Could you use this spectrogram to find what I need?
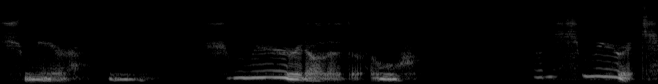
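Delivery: goofy, daft, high-pitched put-on voice. Doing a marbling project on video, the speaker uses a stupid put-on voice. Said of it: "I don't know what's with the stupid voice".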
